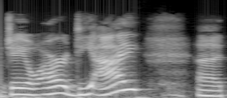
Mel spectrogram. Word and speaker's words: Jordi: Inker, I'm going to assume it's the J is probably pronounced with an H, but I'm not sure. So Jordi, Tarragone, Tarragona.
